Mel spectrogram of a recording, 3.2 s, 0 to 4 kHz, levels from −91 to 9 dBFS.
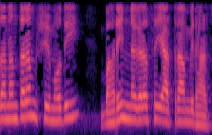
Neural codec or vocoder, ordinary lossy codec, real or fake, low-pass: none; none; real; 3.6 kHz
